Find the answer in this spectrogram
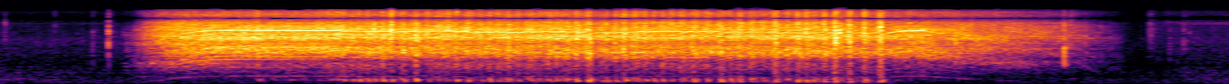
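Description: Small battery-powered chainsaw spinning up, cutting into brush for a few seconds with a rougher, crackling sound under the motor's steady whine, then winding down.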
